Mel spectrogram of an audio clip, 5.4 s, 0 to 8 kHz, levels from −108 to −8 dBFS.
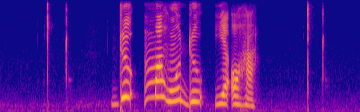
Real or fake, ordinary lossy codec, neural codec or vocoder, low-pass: real; Opus, 24 kbps; none; 7.2 kHz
